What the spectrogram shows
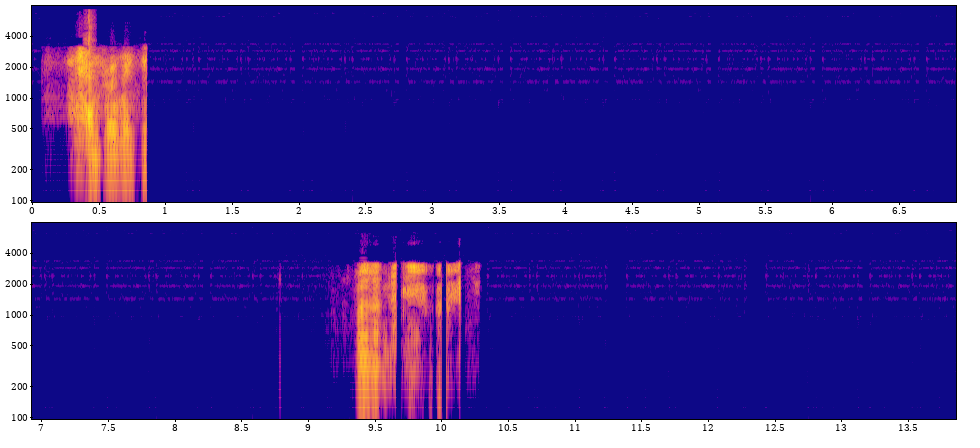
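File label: Sheriff West County, scanner audio trunk; ThompsonPeakScot; MCSO - WEST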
